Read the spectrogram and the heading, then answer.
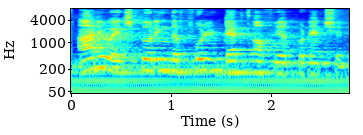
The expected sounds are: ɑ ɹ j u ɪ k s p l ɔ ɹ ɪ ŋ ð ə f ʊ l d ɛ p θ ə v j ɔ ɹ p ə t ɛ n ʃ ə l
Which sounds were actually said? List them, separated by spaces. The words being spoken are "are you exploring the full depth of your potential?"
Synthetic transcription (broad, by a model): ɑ ɹ j u ɪ k s p l ɔ ɹ ɪ ŋ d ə f ʊ l d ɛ p t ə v j ɔ ɹ p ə t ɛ n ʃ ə l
